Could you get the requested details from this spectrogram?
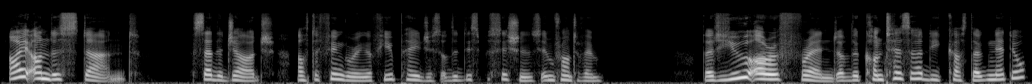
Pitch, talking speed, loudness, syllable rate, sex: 205 Hz, 155 wpm, -19 LUFS, 5.1 syllables/s, female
